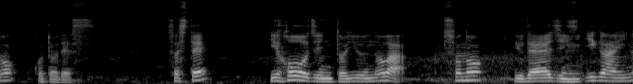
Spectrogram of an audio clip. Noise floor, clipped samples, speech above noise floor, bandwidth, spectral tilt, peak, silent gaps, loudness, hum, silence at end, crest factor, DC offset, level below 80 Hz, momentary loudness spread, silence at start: -63 dBFS; under 0.1%; 35 dB; over 20 kHz; -5.5 dB/octave; -14 dBFS; none; -29 LUFS; none; 0 s; 16 dB; under 0.1%; -68 dBFS; 14 LU; 0 s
